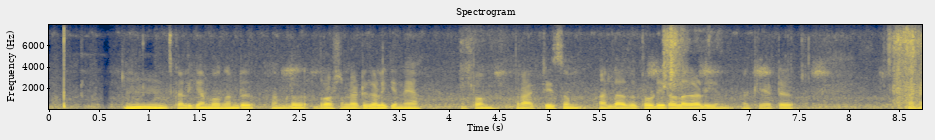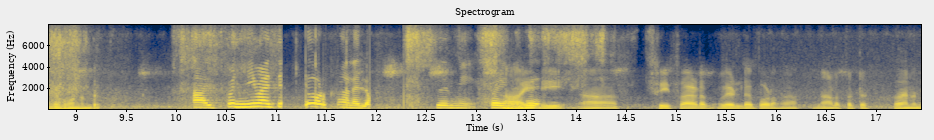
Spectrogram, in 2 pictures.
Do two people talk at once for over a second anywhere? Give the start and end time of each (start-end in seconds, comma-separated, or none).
none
